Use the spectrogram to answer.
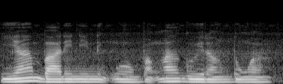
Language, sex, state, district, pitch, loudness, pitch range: Garo, male, Meghalaya, West Garo Hills, 120 Hz, -14 LUFS, 115-125 Hz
